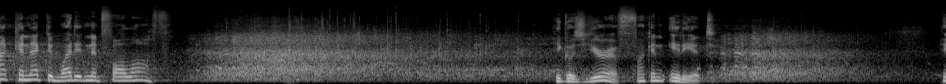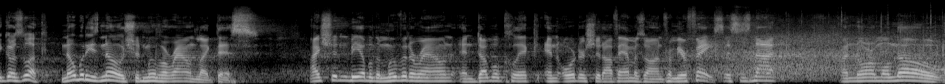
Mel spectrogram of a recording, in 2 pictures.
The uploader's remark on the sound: Recorded in front of a sold-out audience at Mumbai’s NSCI Stadium.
